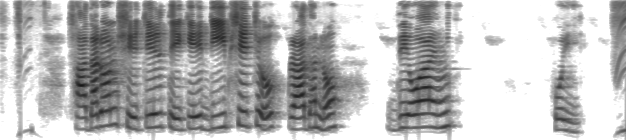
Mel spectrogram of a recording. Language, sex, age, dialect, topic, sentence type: Bengali, female, 25-30, Rajbangshi, agriculture, statement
